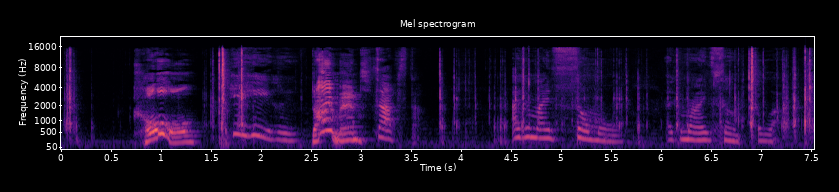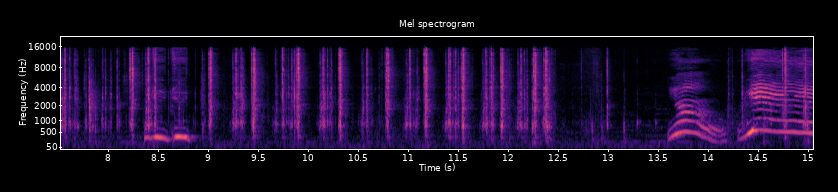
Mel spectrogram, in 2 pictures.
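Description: Small plastic blocks click and snap together.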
